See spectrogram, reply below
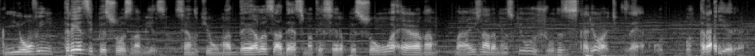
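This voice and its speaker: Guy playing cynical brazilian radio host doing crime gossip, mellow kinda rough voice, slangy, audio drama with music behind. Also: fairly low pitch, normal speed, few pauses, natural voice. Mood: chatty, musing. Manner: colloquial, sardonic, slangy. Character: cynical, gossipy male host of a small-town crime news show.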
